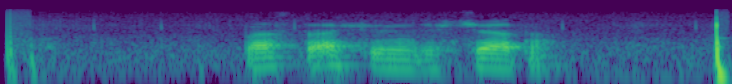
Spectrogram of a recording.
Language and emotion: Russian, sad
